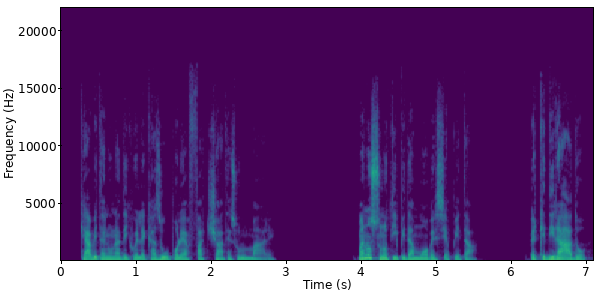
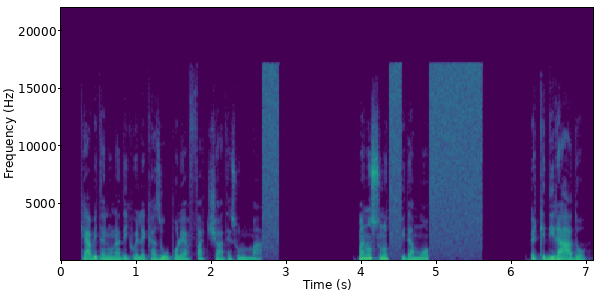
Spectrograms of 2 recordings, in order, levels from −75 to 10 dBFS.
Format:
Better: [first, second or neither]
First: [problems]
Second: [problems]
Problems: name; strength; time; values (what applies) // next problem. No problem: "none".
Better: first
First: none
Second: audio cutting out; filled with static; at 2.5 s, at 4.5 s and at 5 s for 0.5 s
